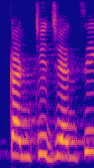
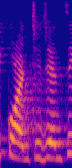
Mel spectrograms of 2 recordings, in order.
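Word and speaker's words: contingency: कंटीजेंसी, कॉन्टिजेंसी कुछ भी बोल सकते हैं, नाउन की तरह यूज किया जाता है, जिसका मतलब होता है आकस्मिकता।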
